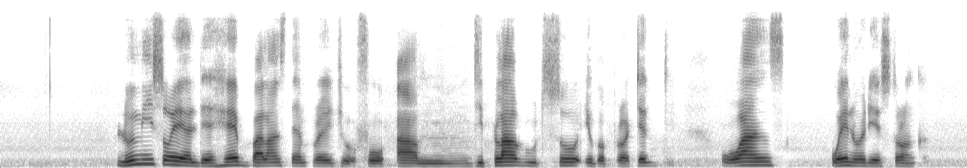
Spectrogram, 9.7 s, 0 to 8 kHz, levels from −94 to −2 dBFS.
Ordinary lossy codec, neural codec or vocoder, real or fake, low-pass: none; autoencoder, 48 kHz, 32 numbers a frame, DAC-VAE, trained on Japanese speech; fake; 7.2 kHz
